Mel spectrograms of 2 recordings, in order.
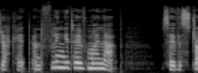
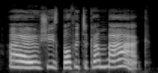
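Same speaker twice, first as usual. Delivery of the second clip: teasing; 6 semitones higher, 7 dB louder than usual. Acted. Teasing voice at fire pit.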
